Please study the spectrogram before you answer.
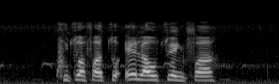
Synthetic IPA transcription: kʰut͡sʼwafat͡sʼɔʔɪlaʊt͡sʼweŋ̩fa

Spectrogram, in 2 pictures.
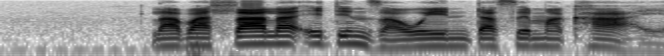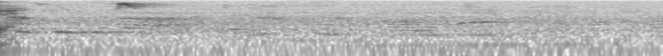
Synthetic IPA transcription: laɓaɬalaʔetʼind͡zʱawenitʼasɛmakʰaːja̰

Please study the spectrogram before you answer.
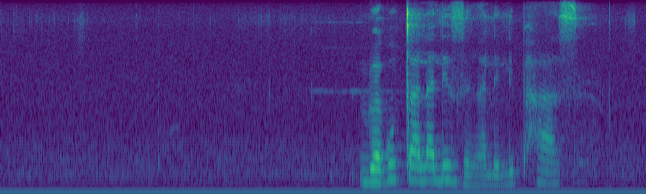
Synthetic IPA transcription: lwek̬uǀalaliziŋalelipʰaːsi̥

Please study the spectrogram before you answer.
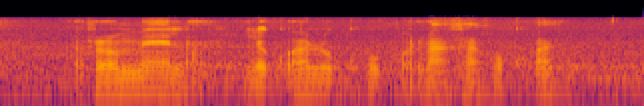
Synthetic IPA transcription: rʊmɛla̰ | lɪkʼwalʊkʰʼʊpʼɔ̰laɣaɣʊkʼwa

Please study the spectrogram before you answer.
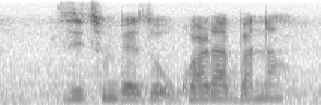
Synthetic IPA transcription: zitʰumbɛd͡zɔuɡwaɺabana

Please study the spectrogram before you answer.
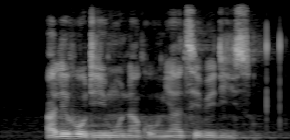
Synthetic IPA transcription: alɪɦodimʊnakʼoŋ̩jat͡sʰebediːsɔ̥

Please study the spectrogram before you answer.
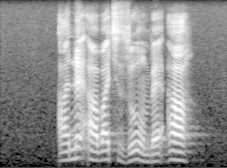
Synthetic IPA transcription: anɛʔaβat͡ʃʰizumbʱɛʔa

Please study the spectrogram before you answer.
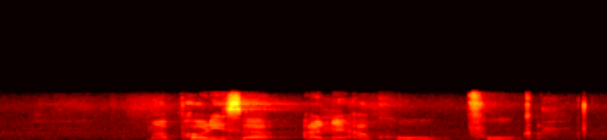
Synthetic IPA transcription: mapʰoɺisaanɛʔakʰup̪fʰuːkʼḁ

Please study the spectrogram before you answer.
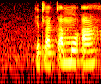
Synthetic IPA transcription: kʼɪt͡ɬʼakʼamʊʔa

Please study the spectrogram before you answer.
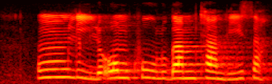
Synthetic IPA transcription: um̩lilɔʔom̩kʰuluɓam̩tʰambʱiːsa

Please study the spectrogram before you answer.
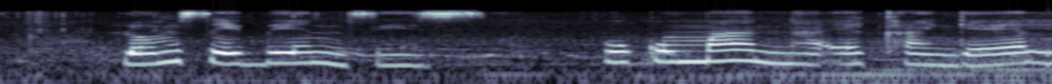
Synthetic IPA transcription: lom̩sɛɓend͡zʱis | ukʼumanaɛkʰaŋɡʱɛːla

